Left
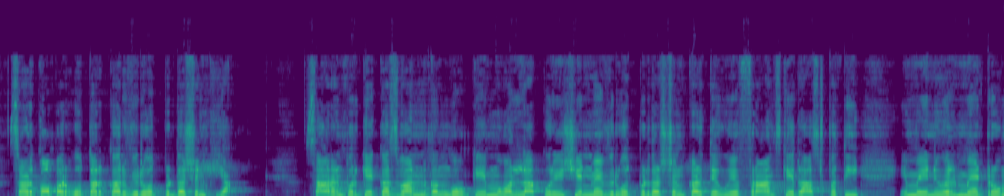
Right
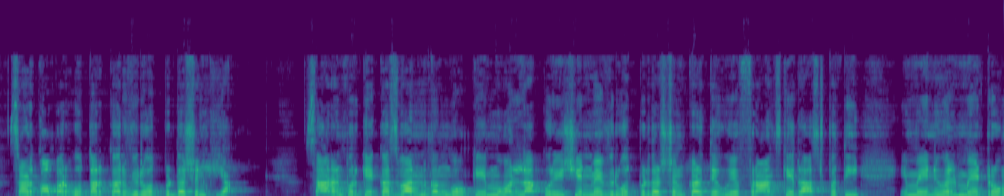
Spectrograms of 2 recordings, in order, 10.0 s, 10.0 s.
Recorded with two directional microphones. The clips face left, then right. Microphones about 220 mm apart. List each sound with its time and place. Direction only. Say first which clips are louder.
0.2 s a woman's voice: left 7 dB; 50° left (ahead or behind)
